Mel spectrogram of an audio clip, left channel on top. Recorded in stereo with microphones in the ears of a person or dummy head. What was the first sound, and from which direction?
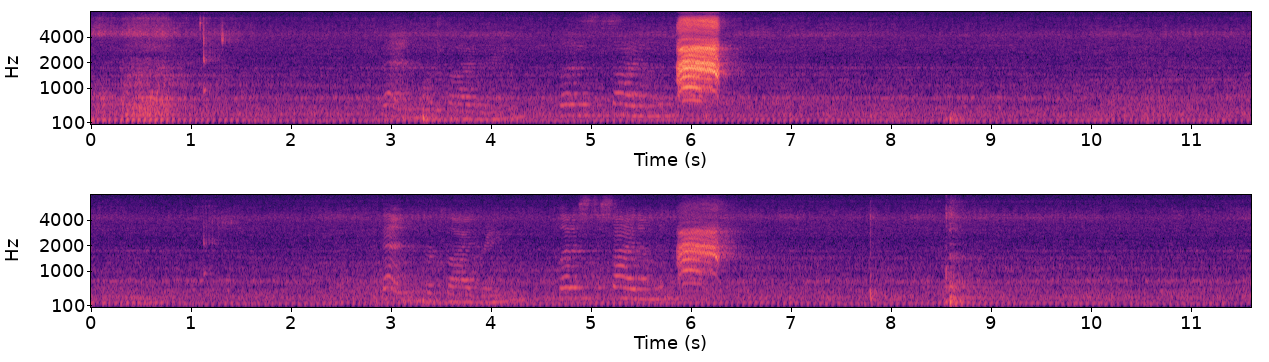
Dripping, 80° left.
